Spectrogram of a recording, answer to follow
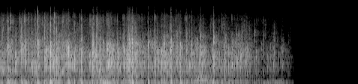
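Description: Audience applauding with many hands clapping, thinning out and cutting off to silence just before the end.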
